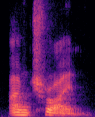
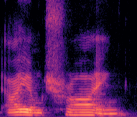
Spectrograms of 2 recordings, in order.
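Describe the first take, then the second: First: I and am are merged into one syllable. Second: I and am are said as separate words. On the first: "the more natural form" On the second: "the full form of the words"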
